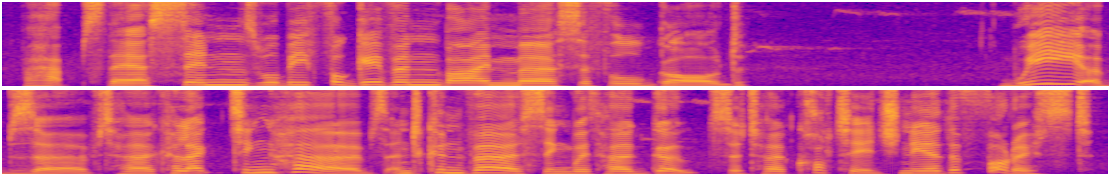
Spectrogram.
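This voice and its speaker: Woman acting a slow, pompous male witch-finder. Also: mid-range voice, no room sound, pitched above the performer's own voice. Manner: pompous, declamatory. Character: arrogant, zealous male witch-finder, stern and righteous. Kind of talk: dramatised storybook reading.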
